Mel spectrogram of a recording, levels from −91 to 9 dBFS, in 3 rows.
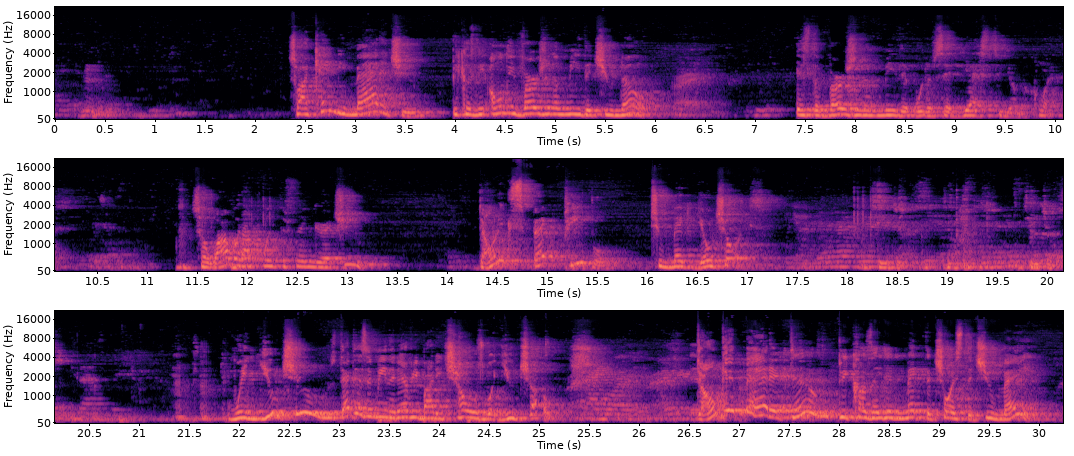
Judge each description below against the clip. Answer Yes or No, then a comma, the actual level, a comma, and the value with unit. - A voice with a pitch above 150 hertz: Yes, medium, 185 Hz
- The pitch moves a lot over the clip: No, average, 3.8 semitones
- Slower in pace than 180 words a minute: Yes, average, 140 wpm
